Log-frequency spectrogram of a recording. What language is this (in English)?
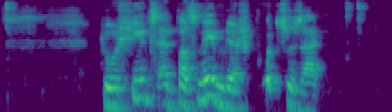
German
